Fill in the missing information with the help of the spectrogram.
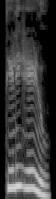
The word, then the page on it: ತಳಹೊಳ: taḷahoḷa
